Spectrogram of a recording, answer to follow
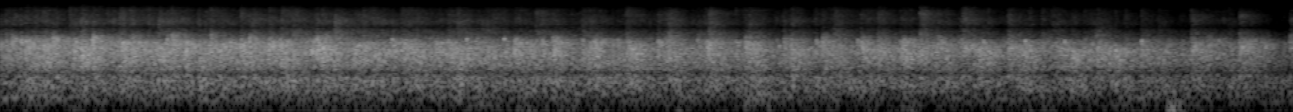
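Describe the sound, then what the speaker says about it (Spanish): A church congregation applauds during a worship service, a dense and steady wash of clapping that holds for about ten seconds and fades slightly toward the end. "¿Por qué no le das tu mejor aplauso al Señor?"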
